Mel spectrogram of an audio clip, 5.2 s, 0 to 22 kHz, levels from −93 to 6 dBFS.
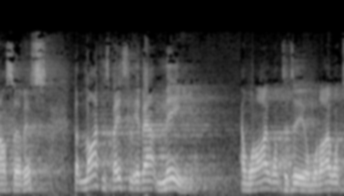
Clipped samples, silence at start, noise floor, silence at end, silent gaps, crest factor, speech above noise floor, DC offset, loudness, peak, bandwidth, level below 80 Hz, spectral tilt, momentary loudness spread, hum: under 0.1%; 0 s; -39 dBFS; 0 s; none; 14 dB; 22 dB; under 0.1%; -18 LUFS; -4 dBFS; 11.5 kHz; -58 dBFS; -4.5 dB/octave; 11 LU; none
